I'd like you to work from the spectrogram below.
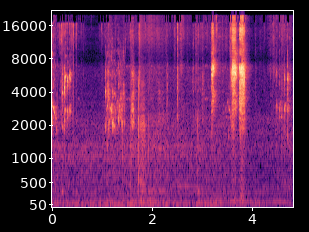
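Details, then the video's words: Several pet budgies, Australian parrots, making happy sounds: soft scattered chirps and chattering notes, then a burst of sharp, loud squawks toward the end over a low steady hum. "cute budgies making happy sound"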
